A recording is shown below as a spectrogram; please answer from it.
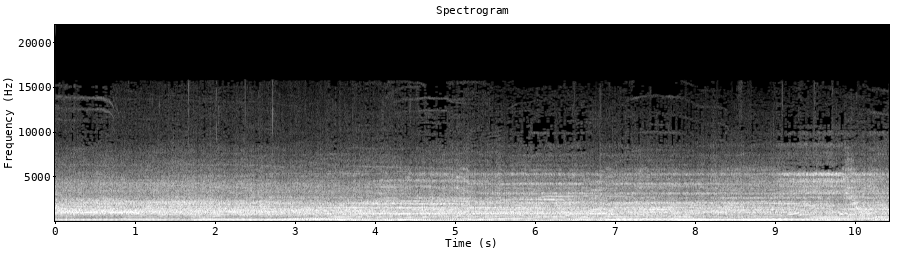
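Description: Slow, sustained piano chords played live in an arena, changing every second or two, while the crowd cheers and whoops over them.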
